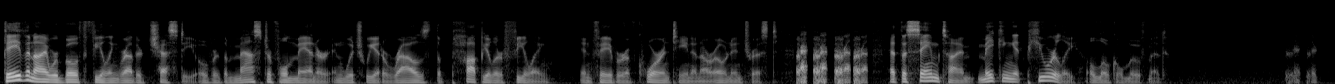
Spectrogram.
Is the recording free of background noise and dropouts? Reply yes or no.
no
